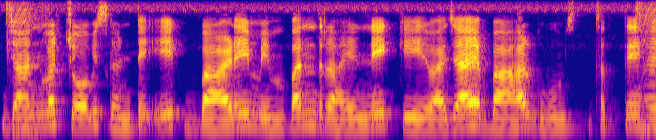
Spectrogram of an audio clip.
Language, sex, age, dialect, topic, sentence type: Hindi, female, 18-24, Kanauji Braj Bhasha, agriculture, statement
